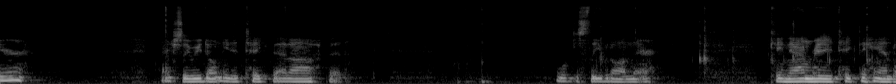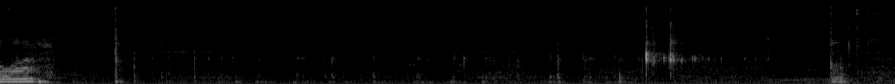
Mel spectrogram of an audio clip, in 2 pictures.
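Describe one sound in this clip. Small metal parts click and rattle as they are handled.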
